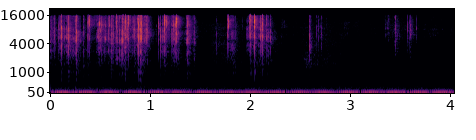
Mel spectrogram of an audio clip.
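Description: Long nails tap on crescent-shaped ice cubes resting on a towel, and then some of the cubes are picked up in the hand. Bright, crisp clicks and crinkly crackles come in irregular bursts over a steady low hum.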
